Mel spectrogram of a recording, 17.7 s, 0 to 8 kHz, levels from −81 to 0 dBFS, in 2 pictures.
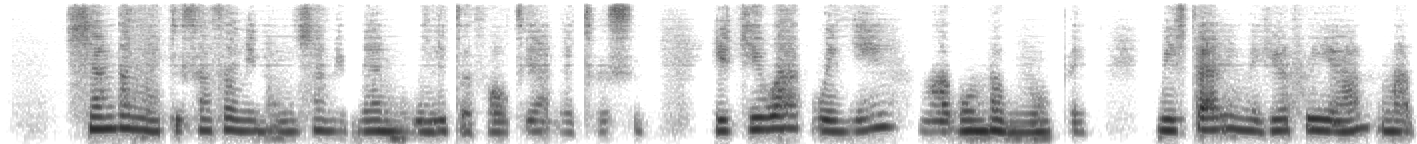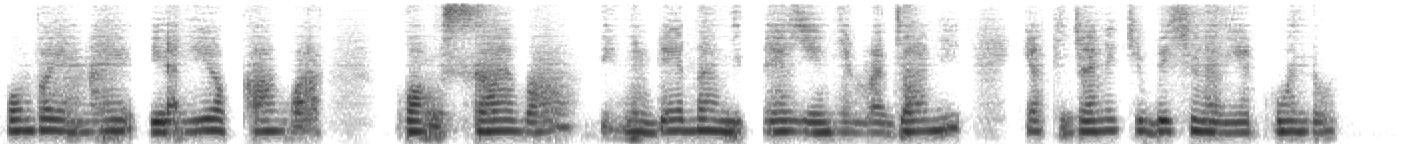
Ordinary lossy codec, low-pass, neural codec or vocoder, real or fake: AAC, 48 kbps; 7.2 kHz; codec, 44.1 kHz, 0.9 kbps, DAC; fake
